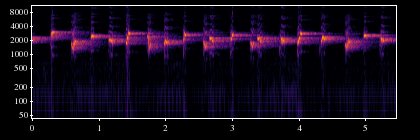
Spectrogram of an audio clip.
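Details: Sooty-headed bulbul in vigorous song, played as a lure so untrained bulbuls will sing: a rapid chattering series of bright whistles jumping between higher and lower pitches, about three notes per second, with nothing else audible.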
